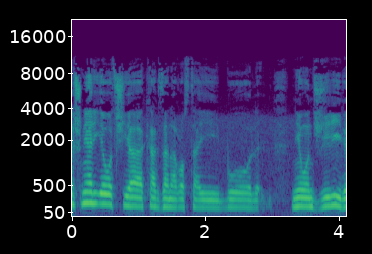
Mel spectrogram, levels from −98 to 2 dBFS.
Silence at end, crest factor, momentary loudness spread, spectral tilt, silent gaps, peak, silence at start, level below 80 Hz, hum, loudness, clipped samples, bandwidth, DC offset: 0 s; 16 dB; 8 LU; -5.5 dB/octave; none; -14 dBFS; 0 s; -72 dBFS; none; -31 LUFS; under 0.1%; 11 kHz; under 0.1%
